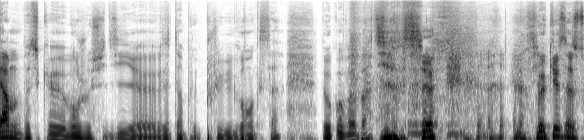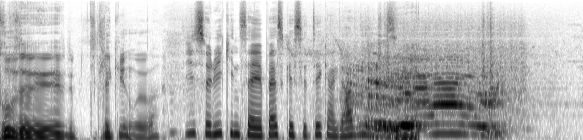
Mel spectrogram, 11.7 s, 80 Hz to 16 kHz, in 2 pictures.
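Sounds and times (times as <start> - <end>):
speech: 0.0 - 11.1
laughter: 3.5 - 5.9
deer bellowing a rutting call: 9.2 - 11.4.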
